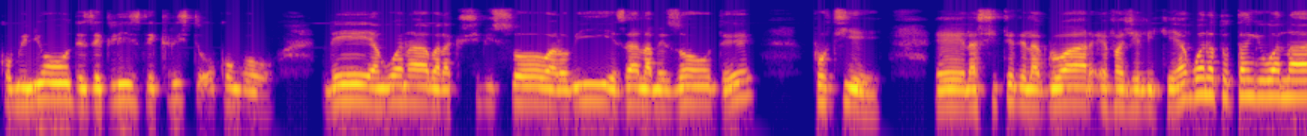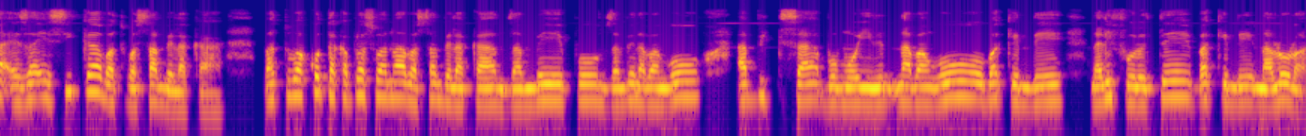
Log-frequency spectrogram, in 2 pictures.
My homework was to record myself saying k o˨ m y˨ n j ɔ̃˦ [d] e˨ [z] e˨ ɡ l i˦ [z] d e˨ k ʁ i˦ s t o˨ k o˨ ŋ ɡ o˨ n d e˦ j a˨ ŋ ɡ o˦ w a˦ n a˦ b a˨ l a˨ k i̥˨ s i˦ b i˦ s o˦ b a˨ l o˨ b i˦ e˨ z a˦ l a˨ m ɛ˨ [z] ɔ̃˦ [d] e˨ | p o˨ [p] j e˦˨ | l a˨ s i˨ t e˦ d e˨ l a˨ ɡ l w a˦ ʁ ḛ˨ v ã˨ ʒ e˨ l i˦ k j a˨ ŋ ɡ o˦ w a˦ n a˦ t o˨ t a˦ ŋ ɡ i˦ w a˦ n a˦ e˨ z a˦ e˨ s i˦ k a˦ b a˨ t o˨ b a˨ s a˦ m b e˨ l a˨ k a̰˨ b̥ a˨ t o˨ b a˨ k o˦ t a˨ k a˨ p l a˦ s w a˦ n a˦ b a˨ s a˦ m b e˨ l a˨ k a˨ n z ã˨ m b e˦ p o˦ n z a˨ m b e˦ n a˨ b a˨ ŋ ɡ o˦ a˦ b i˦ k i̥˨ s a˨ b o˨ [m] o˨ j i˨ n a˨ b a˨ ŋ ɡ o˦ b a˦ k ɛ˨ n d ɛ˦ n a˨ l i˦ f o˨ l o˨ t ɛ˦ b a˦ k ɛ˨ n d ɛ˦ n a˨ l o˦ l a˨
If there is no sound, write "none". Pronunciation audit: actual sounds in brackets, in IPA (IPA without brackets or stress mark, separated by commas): d, z, z, z, d, t, m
